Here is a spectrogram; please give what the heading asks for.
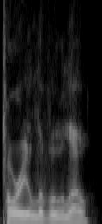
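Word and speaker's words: Torey Lovullo: of Sil questions and look how do you pronounce this uh manager's name for the Diamondbacks to Tori lavulo that's right okay he is doubled down on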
